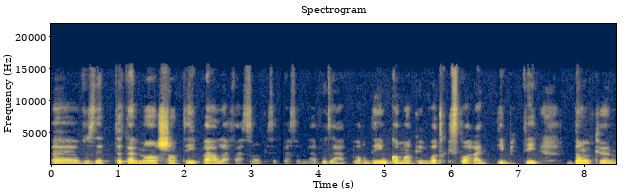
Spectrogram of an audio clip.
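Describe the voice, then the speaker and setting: A tarot reader with a Québécois French accent gives a casual, reassuring reading to viewers. The speech is halting, with many fillers and self-corrections. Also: medium pitch, flat delivery, husky.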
